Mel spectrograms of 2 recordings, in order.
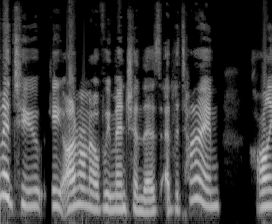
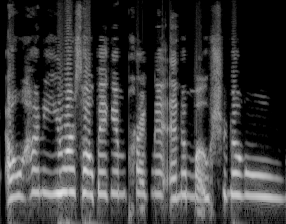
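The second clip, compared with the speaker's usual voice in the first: high, affectionate coo; tender teasing; 10 semitones higher than usual. Retold or imitated. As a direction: soothe her like a sweetheart. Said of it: "she was like".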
